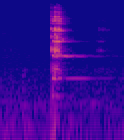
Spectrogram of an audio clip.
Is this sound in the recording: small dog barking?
no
